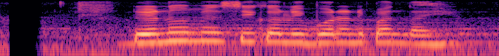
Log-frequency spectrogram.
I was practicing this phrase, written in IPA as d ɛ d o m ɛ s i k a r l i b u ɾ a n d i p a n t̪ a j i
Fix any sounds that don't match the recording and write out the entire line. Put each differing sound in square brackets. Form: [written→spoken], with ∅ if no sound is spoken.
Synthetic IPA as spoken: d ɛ [d→n] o m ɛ s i k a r l i b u ɾ a n d i p a n t̪ a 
